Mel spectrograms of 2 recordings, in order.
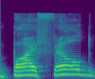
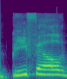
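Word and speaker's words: Biefeld: I think we have three or four different pronunciations now I call it the beld brown effect I was sitting in on a conference over the weekend where they called it the B the beeld brown effect so it's either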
